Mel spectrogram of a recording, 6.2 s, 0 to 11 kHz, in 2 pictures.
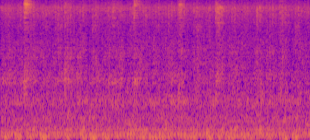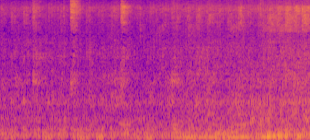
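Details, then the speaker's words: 1951 Farmall Super A tractor after engine rebuild, idling as carburetor is adjusted, with a little water in the gas; even low putter at steady rate with a few faint clicks, sounds better: smooth idle. "yeah it sounds a lot better let's put a little seafoam in there fuel of it or whatever it is and help draw some of the water out of it"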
